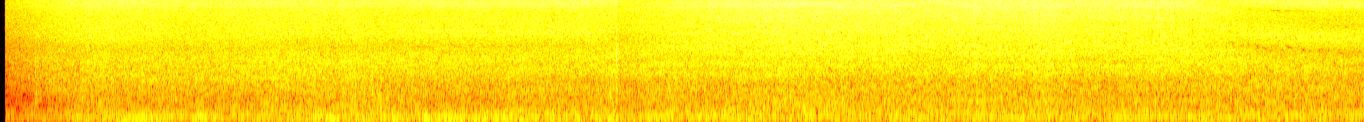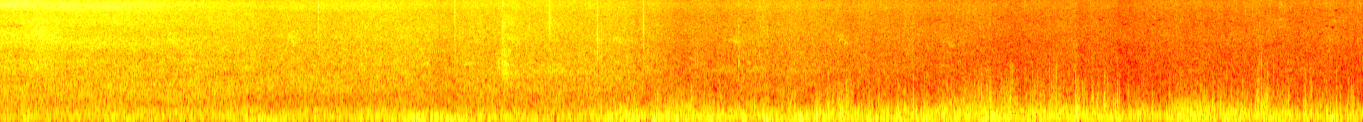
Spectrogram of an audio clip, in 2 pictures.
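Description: Wind buffeting the microphone of a camera carried on a moving bicycle. It begins as a steady hiss, then turns into a heavier low rumble about fifteen seconds in.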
